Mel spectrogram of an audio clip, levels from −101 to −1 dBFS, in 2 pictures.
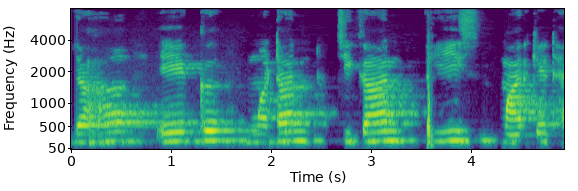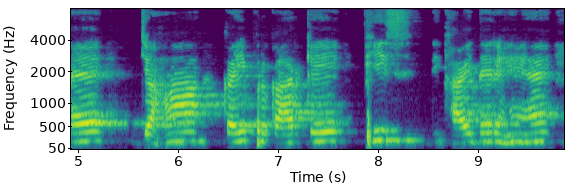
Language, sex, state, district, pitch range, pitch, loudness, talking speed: Hindi, male, Chhattisgarh, Balrampur, 185-200 Hz, 195 Hz, -17 LUFS, 95 wpm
